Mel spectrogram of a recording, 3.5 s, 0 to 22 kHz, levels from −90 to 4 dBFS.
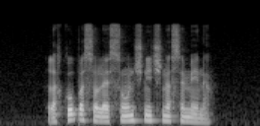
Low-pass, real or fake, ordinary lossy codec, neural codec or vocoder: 10.8 kHz; real; none; none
